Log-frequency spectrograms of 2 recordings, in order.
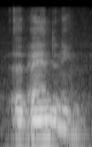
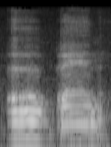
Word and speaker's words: abandoning: Abandoning. Abandoning. Not ning. Ning. It's like It's not n, it's not g, it's Abandonment.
